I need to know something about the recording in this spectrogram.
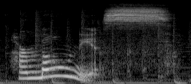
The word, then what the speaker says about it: harmonious: Stress is in the second syllable, harmonious.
